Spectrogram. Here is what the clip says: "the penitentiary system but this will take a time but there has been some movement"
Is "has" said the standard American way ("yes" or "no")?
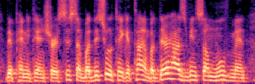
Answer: yes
